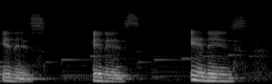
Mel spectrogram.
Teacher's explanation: Taken away that H completely and we've made it into one word. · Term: drop our H's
